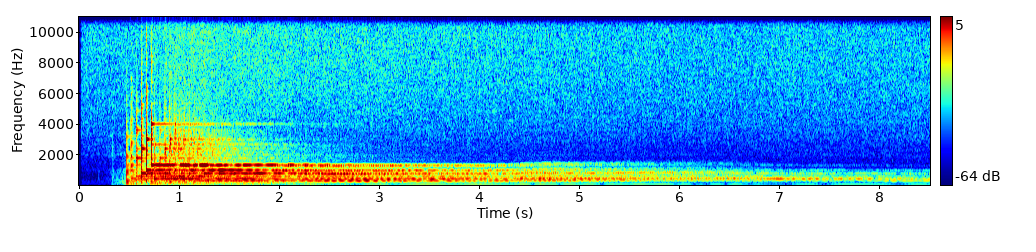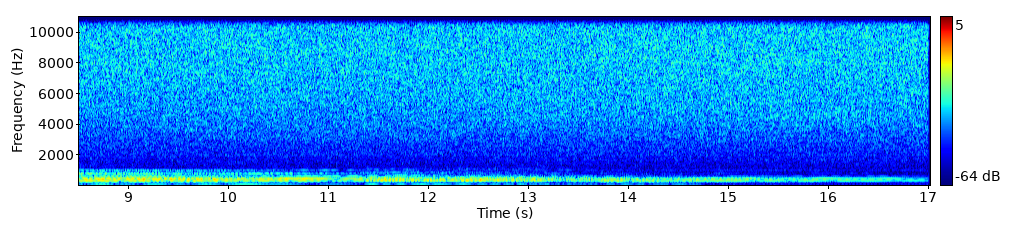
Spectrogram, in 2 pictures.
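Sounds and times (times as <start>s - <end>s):
EarthQuaker Devices Ghost Echo V3 reverb oscillation: 0.5s - 9.0s.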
